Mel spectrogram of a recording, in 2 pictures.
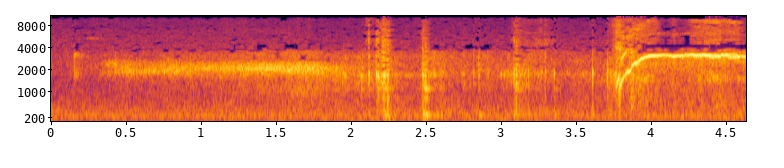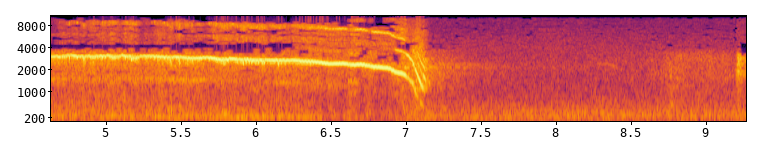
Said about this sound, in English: Here is my special... End of a hard day in year six, scream.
